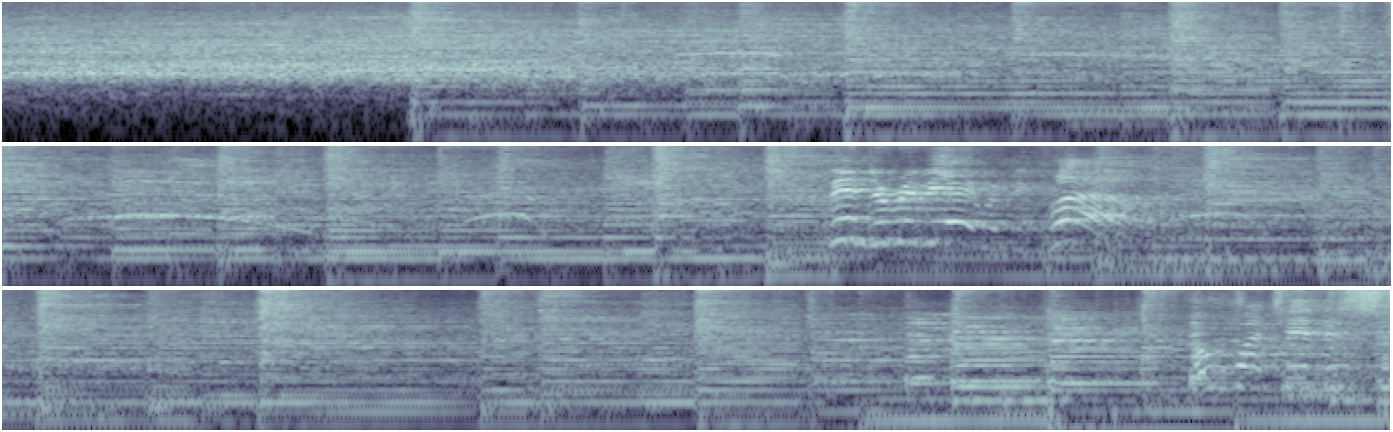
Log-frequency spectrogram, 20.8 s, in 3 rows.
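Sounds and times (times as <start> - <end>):
crowd cheering with whoops and shouts: 0.0 - 20.8.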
